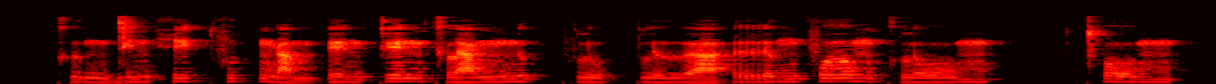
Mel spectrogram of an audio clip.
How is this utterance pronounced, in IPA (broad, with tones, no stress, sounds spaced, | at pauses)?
kʰ ɯ˨˩ ŋ d i˦˥ n h i˥˩ t̚ f ɯ˦˥ k̚ ŋ a˩˦ m ʔ e˧ n k e˥˩ n kʰ l a˦˥ ŋ n u˦˥ k̚ pʰ l u˨˩ k̚ p l ɯ˧ a̯ | r ɯ˦˥ ŋ f ɤː˥˩ m kʰ l o˦˥ m | tʰ o˧ m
